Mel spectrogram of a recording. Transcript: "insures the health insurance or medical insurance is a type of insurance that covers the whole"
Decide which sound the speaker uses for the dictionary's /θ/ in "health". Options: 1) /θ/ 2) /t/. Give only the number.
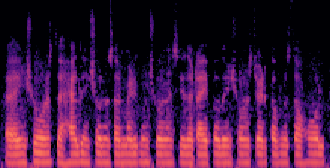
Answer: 2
